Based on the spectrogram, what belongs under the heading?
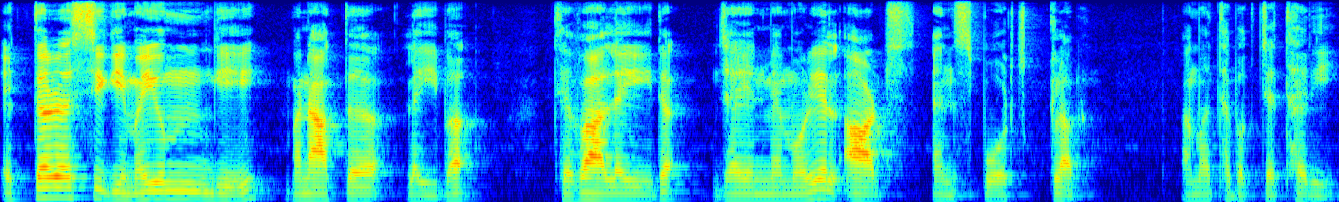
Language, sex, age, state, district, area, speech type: Manipuri, male, 45-60, Manipur, Imphal West, urban, read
